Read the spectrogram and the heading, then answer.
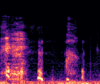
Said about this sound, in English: I just coughed up a lung.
